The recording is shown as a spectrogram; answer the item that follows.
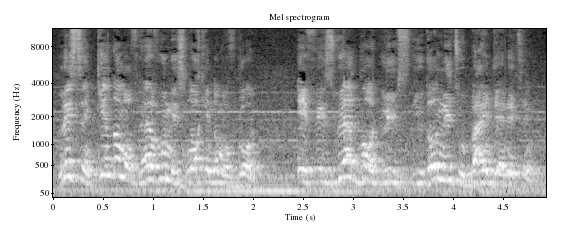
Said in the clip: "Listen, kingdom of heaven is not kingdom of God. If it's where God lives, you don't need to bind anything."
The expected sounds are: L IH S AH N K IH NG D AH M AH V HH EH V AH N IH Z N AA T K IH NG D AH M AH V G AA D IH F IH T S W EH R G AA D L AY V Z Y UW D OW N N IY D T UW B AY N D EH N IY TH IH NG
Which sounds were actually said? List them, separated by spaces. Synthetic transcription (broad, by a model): L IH S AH N K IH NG D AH M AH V HH EH V AH N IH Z N AA T K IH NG D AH M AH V G AA D IH F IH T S W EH G AA D L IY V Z Y UW D OW N N IY D T UW B AY N D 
